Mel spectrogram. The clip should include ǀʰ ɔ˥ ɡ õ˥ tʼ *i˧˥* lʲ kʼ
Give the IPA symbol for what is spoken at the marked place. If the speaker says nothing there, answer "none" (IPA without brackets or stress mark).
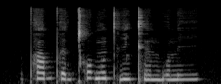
i˧˥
